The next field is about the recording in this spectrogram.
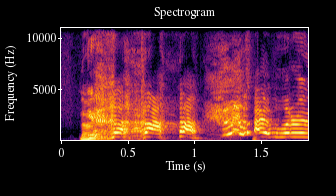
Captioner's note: laughs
